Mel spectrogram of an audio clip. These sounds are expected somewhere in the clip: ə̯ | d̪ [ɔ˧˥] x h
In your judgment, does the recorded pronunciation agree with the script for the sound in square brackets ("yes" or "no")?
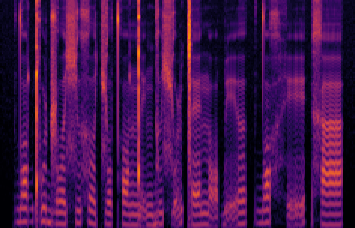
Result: yes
